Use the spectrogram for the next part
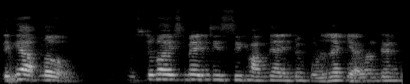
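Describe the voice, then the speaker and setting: A man's voice: sits high, normal speed, darkish tone, distant mic. A male English teacher, lecturing a class and repeating his key phrases as he keeps questioning the students. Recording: roomy classroom, voice from off-mic.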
